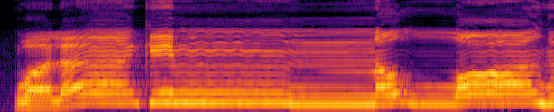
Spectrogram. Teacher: Walakin Allah, wala panjang 2 ketukan karena ada tanda berdiri di atasnya lam. Walakin non tasydid, gunnah musyaddadah, dengung 2 ketukan karena non tasydidnya berdiri sendiri, bukan karena bertemu dengan tanwin, bertemu dengan non sukun, atau bertemu dengan mim mati.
